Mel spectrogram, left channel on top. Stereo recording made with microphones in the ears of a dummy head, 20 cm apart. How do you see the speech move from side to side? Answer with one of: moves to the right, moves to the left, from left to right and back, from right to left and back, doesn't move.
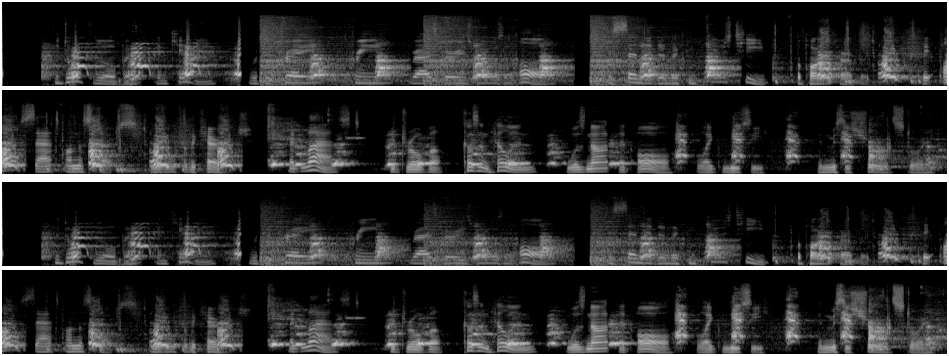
moves to the right.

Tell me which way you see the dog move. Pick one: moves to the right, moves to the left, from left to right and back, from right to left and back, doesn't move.
moves to the right.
